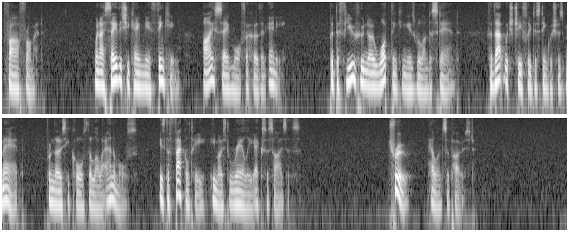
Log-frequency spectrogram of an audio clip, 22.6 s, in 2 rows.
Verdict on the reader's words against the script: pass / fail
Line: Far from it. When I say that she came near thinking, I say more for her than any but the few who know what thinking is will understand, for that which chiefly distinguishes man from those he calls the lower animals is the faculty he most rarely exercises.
fail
